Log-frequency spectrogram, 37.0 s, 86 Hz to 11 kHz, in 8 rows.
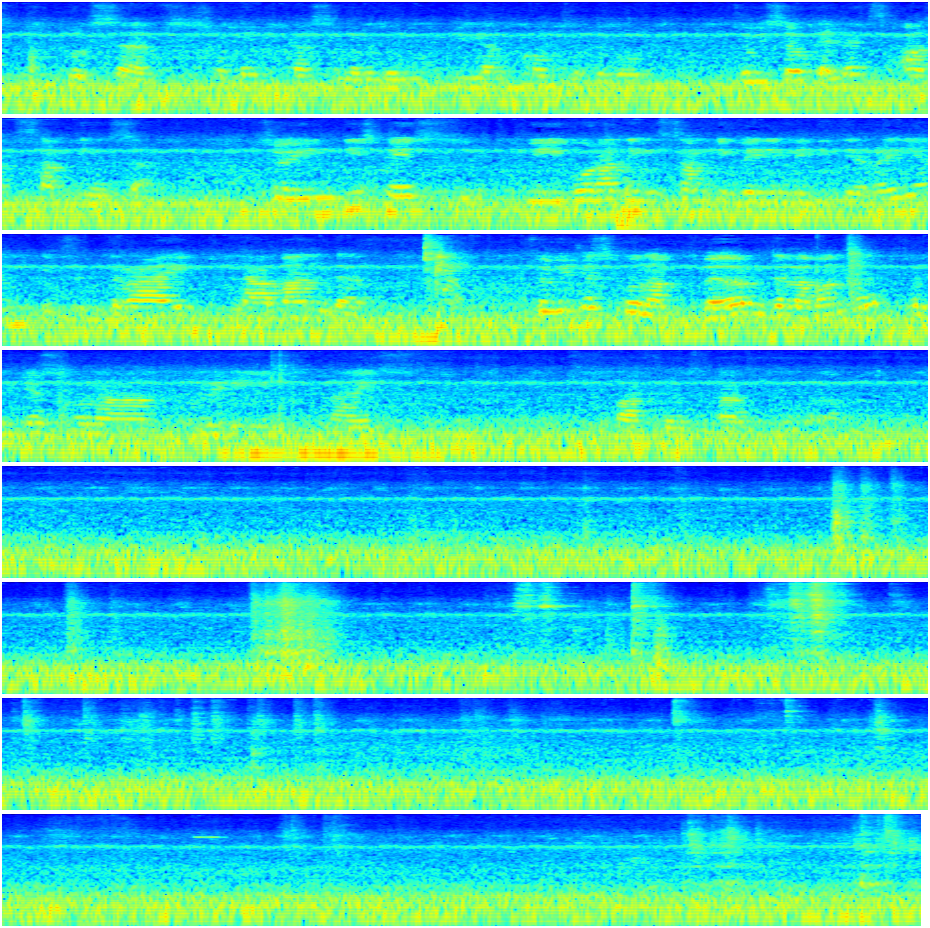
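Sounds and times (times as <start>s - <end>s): faint high whine: 0.0s - 37.0s.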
